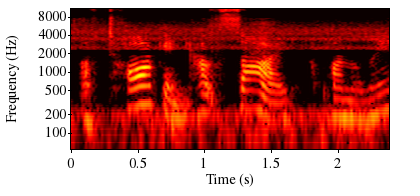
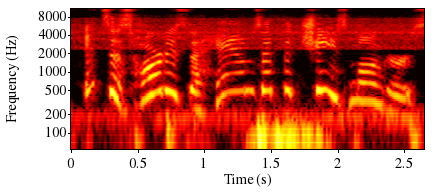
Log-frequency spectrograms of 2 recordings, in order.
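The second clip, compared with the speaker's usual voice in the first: much higher, louder squeaky voice; Hunca Munca; 10 semitones higher, 6 dB louder than usual. Acted. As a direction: squeak it like a tiny cross mouse wife.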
